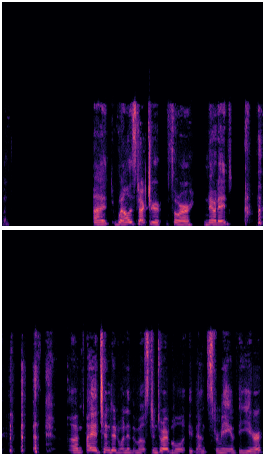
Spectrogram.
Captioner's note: laughing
